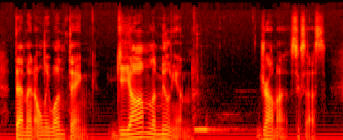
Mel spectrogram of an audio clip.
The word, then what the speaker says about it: Guillaume le Million: Guillaume le Million. Drama, success. If it doesn't rhyme, you're not pronouncing it right.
